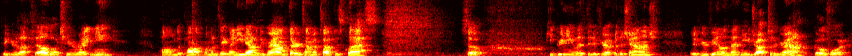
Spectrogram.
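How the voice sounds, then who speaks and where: A man's voice: medium pitch, normal speed. Man cueing yoga in a roomy studio. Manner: calm directive cueing, breath-paced. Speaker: yoga teacher. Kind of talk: guided yoga class instruction. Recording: roomy studio echo from far off.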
